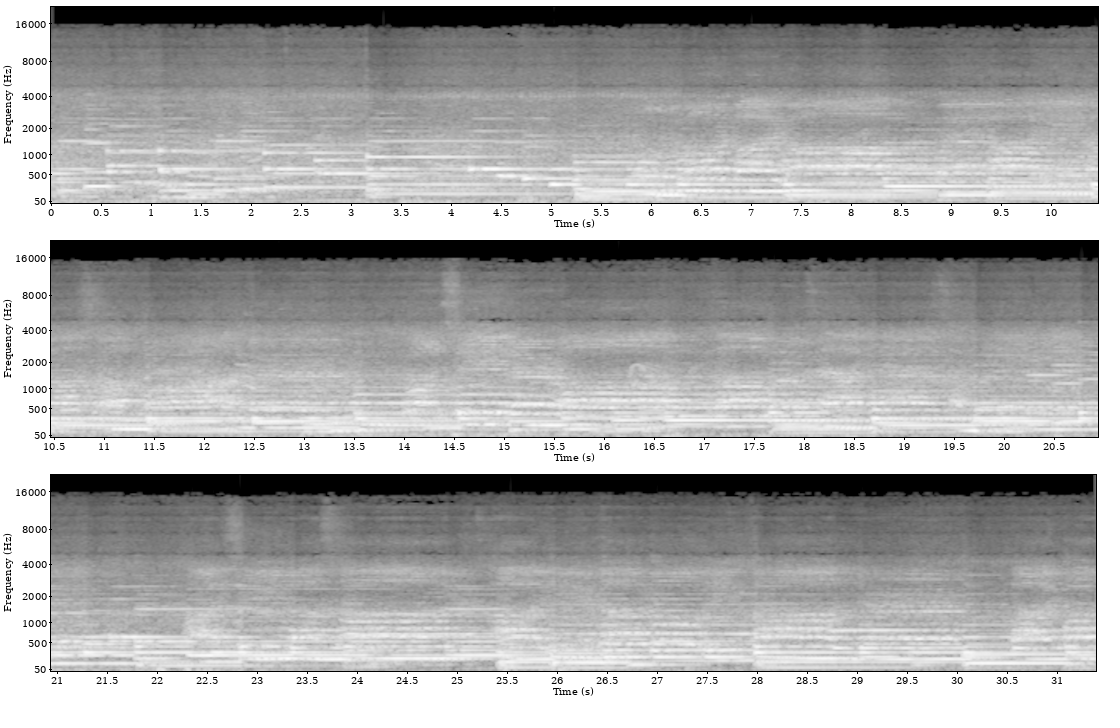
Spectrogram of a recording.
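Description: A choir singing a hymn in several parts, in sustained chords.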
